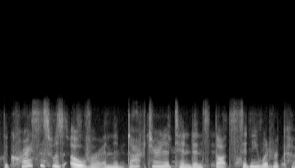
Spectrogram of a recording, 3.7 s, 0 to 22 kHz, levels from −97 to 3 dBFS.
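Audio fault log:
Throughout, echo with no canceller: each phrase returns about a fifth of a second later, roughly 24 dB quieter and thin, picked up from a far-end loudspeaker.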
